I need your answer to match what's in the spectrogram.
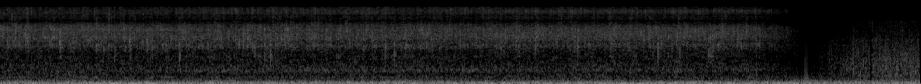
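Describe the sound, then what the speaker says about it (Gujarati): Heavy monsoon rain pouring down in Arvalli, a steady dense hiss of falling water that carries on throughout, with no voices over it. "ફરી ધોધમાર વરસાદ અહીંયા શરૂઆત થઈ છે"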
